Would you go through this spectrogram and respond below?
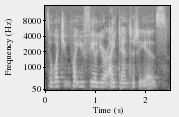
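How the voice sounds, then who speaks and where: A woman moderating a panel discussion, brisk and lightly teasing. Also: fairly low pitch, little pitch movement. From Ireland. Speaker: interviewer.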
